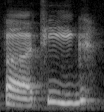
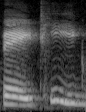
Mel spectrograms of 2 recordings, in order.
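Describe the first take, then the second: First: The first syllable is said the ordinary way. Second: The first syllable is said as 'fay'. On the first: It is how the word is normally spoken. "but we say fatigue" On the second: It is a spelling aid, not normal speech. "we think to spell fatigue"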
